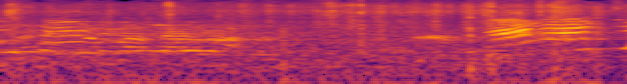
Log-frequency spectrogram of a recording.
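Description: Players' voices calling out across a field hockey pitch, with light knocks of a hockey stick on the ball.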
